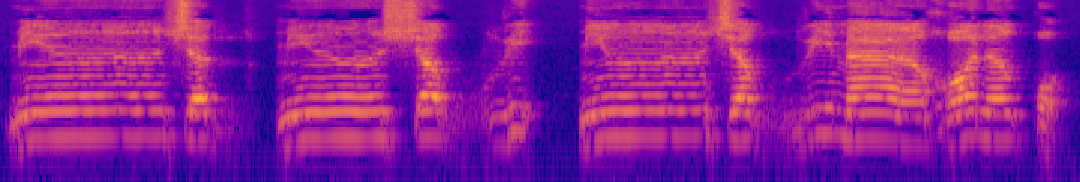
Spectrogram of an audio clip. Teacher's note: را کے نیچے جب اپنی حرکت زیر ہے تو اس صورت میں اس کو ہم پھر لائٹ کر لیں گے. دیکھ پہلے موٹی ہوگی کیونکہ شین کے را سے پہلے شین ہے، شین کے اوپر زبر ہے تو شر، پھر اس کے بعد را کے نیچے زیر ہے.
